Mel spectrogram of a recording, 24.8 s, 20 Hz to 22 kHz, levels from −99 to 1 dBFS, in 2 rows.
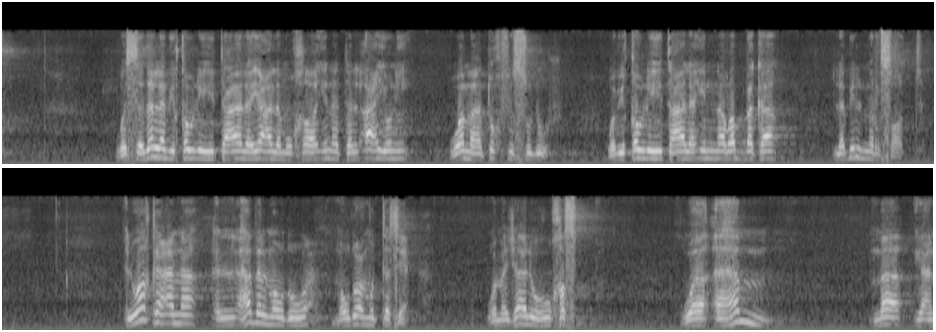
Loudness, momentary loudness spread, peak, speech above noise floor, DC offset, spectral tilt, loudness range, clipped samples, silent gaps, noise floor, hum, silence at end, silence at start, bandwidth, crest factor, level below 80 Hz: -26 LUFS; 17 LU; -10 dBFS; 27 dB; 0.3%; -2 dB/octave; 5 LU; under 0.1%; none; -53 dBFS; 50 Hz at -60 dBFS; 0 s; 0 s; 11 kHz; 18 dB; -64 dBFS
